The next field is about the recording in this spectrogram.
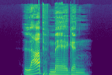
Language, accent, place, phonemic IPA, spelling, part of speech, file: German, Germany, Berlin, /ˈlaːpˌmɛːɡn̩/, Labmägen, noun, De-Labmägen.ogg
- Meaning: plural of Labmagen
